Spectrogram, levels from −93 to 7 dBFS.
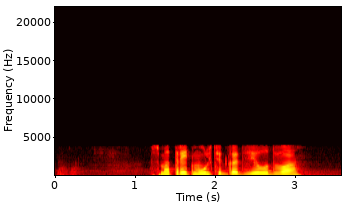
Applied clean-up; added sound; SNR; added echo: none; none; none; none.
